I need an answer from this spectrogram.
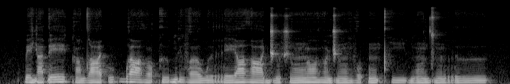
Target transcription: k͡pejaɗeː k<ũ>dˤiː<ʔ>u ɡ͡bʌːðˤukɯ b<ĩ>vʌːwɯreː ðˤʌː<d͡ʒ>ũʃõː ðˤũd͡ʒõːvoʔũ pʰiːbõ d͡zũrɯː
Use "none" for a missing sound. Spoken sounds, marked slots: õ, ʔ, ĩ, d͡ʒ

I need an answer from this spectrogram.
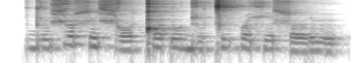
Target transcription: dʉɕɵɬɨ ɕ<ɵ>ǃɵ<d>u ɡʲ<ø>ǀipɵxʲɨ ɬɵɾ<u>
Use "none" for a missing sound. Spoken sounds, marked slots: o, ɗ, ɵ, ʉ

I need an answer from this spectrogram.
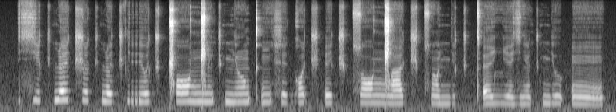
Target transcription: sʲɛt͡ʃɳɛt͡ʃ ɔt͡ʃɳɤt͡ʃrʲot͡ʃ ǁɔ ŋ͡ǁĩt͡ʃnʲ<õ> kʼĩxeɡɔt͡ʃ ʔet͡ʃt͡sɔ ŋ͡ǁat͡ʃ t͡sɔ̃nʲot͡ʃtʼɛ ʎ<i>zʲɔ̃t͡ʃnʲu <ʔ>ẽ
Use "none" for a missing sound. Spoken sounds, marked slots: õ, e, ʔ

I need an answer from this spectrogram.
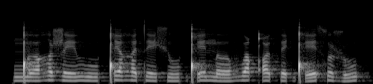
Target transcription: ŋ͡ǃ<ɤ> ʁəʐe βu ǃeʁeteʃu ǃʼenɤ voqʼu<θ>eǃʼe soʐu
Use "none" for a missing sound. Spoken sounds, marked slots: ɤ, θ

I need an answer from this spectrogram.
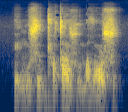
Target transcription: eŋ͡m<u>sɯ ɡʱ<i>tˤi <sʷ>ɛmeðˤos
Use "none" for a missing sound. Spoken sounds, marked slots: u, i, sʷ

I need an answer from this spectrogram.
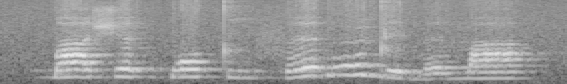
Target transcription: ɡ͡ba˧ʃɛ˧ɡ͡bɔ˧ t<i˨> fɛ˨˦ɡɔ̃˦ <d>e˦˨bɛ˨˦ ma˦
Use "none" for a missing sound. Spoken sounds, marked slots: i˨, d

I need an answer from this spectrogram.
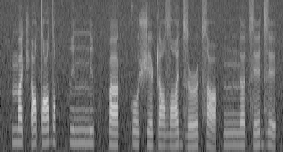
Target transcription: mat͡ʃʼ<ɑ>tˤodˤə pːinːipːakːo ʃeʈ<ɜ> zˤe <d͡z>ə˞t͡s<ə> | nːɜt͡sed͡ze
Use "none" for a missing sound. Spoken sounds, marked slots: a, æ, d͡z, ɑ

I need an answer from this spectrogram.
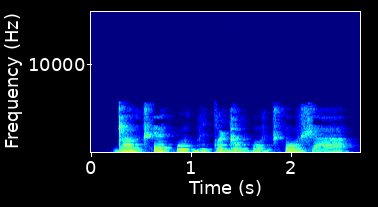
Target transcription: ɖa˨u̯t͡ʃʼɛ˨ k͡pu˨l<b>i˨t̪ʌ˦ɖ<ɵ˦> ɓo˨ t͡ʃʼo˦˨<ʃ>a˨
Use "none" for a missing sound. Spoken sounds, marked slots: b, o˦, ʃ

